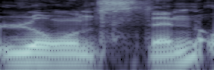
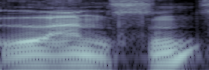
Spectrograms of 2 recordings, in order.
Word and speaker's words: Launceston: But my actual home is down on the Devon-Cornwall border, near a place called Launceston, or as they keep telling me down there, you've got to pronounce it Lanson. So for those who are Cornish, Lanson, that is where my home is, and that is where my farm is.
